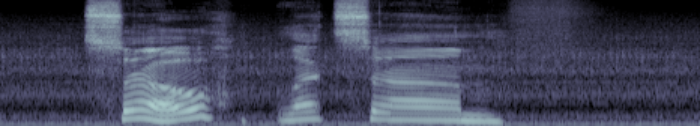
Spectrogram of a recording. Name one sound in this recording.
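A young woman speaks with animation into a close microphone, drawing out her words.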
